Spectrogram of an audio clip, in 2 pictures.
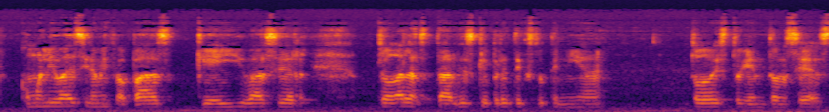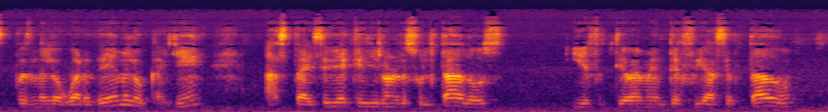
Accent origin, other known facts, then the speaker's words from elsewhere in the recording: Torreón, Coahuila, Mexico; soy de Torreón Coahuila soy, eh, soy un artista local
